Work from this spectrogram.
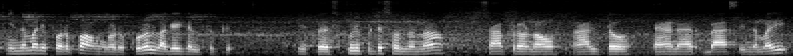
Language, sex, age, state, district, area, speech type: Tamil, male, 18-30, Tamil Nadu, Tiruvannamalai, rural, spontaneous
